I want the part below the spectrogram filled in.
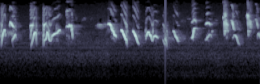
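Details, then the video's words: American goldfinch delivering rapid, continuous high twitters, a run of quick chirps and slurred squeaky notes with tiny gaps, plus one sharp click midway. "American Goldfinch Sound"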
